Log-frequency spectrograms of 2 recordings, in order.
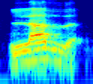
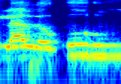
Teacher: जाल की अदायगी के वक्त मुंह से सीटी की आवाज नहीं आनी चाहिए। लज़, तो आपकी जुबान की जो नोक है ये सामने वाले जो 2 दांत हैं उससे गोल होकर नीचे की जानिब लगे तो ये जाल अदा होगा।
